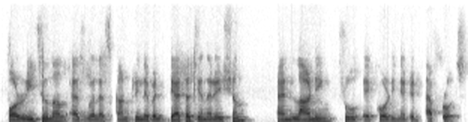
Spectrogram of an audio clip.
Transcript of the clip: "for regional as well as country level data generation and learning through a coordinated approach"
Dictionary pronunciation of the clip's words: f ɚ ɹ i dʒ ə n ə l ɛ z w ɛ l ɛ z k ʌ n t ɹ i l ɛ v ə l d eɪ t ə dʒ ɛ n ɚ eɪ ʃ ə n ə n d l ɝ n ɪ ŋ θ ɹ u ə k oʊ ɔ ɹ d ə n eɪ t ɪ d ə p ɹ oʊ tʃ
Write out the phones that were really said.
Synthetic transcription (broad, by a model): f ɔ ɹ i dʒ ə n ə l ɛ z w ɛ l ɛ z k ʌ n t ɹ i l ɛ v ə l d eɪ t ə dʒ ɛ n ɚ eɪ ʃ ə n ə n d l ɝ n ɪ ŋ t ɹ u ə k oʊ ɔ ɹ d ə n eɪ t ɪ d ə p ɹ oʊ tʃ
